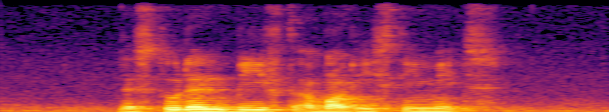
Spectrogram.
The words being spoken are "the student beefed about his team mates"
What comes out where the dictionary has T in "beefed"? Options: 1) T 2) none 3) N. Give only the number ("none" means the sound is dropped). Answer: 1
